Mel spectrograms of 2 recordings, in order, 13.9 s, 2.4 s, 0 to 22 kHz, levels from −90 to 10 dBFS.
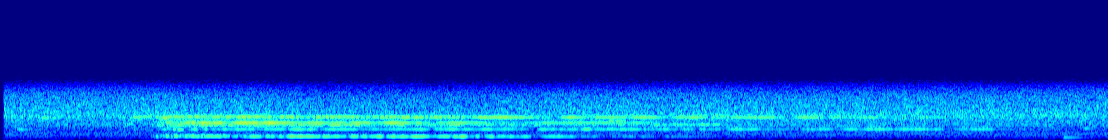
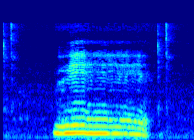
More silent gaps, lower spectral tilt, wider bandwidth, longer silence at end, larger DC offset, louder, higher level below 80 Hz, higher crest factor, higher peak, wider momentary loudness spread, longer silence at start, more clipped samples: neither; first, -9 dB/octave vs -7 dB/octave; first, 16 kHz vs 11.5 kHz; second, 0 s vs 0.55 s; neither; second, -44 LUFS vs -27 LUFS; second, -84 dBFS vs -64 dBFS; about the same, 18 dB vs 14 dB; second, -26 dBFS vs -14 dBFS; second, 12 LU vs 15 LU; second, 0.05 s vs 0.65 s; neither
